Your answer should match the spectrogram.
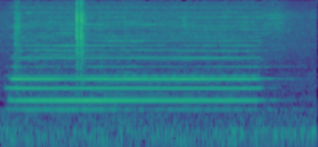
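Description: Locomotive air horn sounding one long steady chord of several notes for about three and a half seconds, over the low rumble of the moving train, with a single sharp click about a second in.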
